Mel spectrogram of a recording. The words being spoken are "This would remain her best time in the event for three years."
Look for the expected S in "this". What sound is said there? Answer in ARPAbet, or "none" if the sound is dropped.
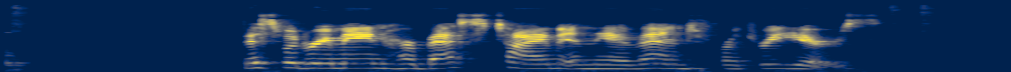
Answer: S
